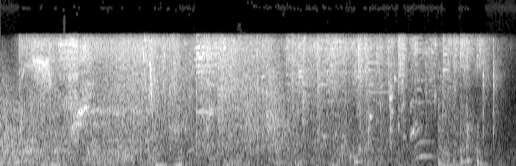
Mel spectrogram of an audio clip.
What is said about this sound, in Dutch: Nauwelijks had hij de knop omgedraaid of de bliksem sloeg met een dreunende slag in de afloop.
